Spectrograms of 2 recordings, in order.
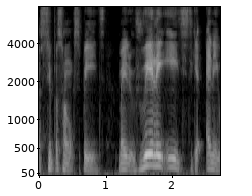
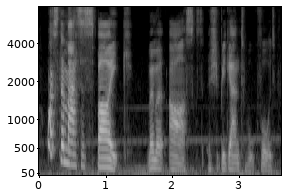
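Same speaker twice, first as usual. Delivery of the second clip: raised, brash tomboy pony voice; lightly raised young heroine; Rainbow Dash voice; 5 semitones higher, 4 dB louder than usual. Acted. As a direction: play her sporty and cocky.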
